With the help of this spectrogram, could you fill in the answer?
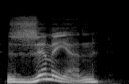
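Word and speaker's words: Ximian: In 2001, a couple of years later, they renamed Helix Code Zimian. I had to check on how to pronounce this one. Z-I-M-I-A-N. – Yeah. – And it's I think you got it.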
